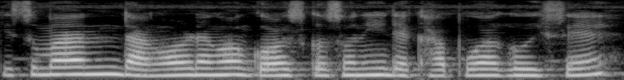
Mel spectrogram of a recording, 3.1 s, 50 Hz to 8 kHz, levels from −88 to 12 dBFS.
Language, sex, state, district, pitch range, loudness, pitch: Assamese, female, Assam, Sonitpur, 225-245 Hz, -13 LUFS, 230 Hz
